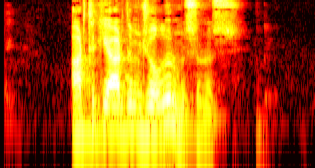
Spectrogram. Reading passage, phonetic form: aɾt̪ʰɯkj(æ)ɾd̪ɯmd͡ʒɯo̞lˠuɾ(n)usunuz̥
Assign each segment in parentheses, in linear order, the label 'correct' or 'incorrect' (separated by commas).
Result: incorrect, incorrect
